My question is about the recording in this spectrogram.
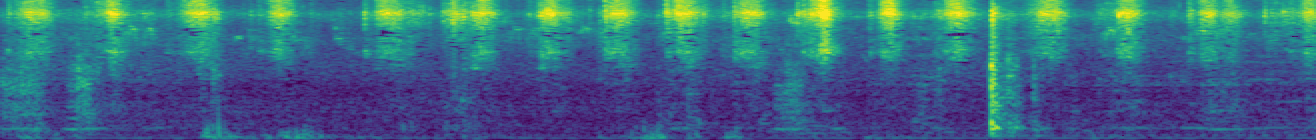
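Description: A high chirping that pulses about four times a second, with one sharp knock about five seconds in.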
